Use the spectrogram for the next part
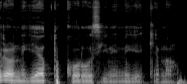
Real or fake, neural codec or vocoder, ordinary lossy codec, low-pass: fake; vocoder, 44.1 kHz, 128 mel bands every 256 samples, BigVGAN v2; none; none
